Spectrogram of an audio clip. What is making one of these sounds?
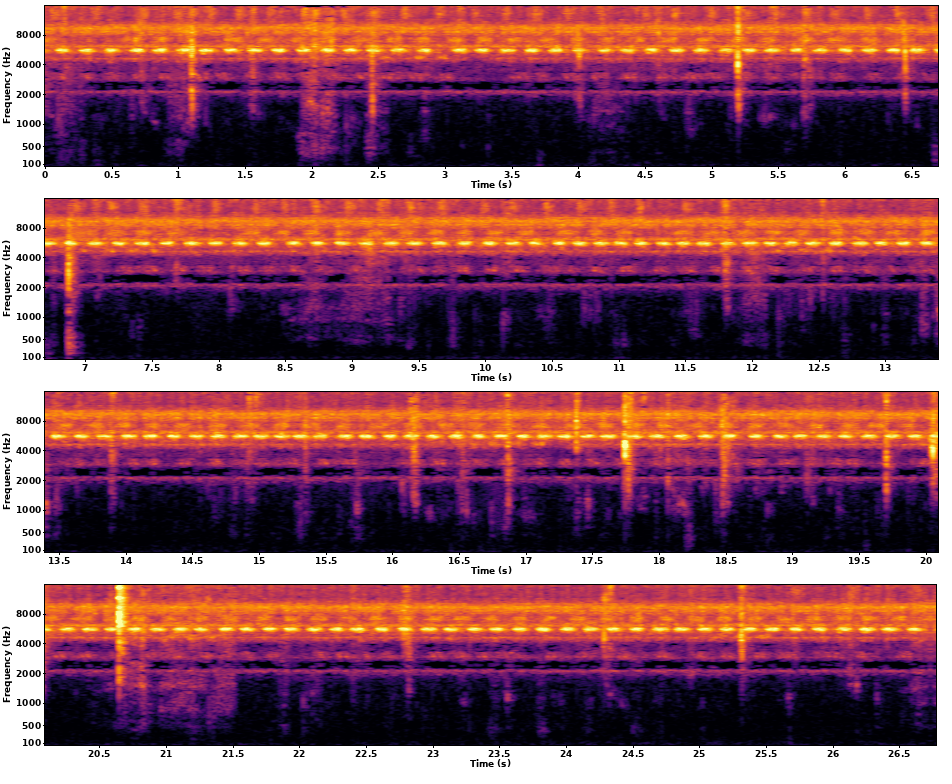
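A man chews and smacks his lips loudly close to a microphone.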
